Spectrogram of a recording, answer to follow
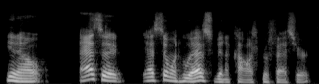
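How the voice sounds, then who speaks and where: A man with a fairly high voice, co-hosting a casual talk show and thinking aloud with frequent restarts and fillers. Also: sing-song, fairly quick, dry recording. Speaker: co-host and former college professor. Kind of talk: casual podcast debate.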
